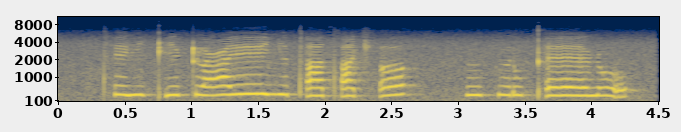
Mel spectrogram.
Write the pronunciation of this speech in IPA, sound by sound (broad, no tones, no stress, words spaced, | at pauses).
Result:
tʰejikʼi ʈɯʕeː ʎɯtʼatʼat͡ʃʼʌ | ɯkɯɾu kʼɛːɳo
